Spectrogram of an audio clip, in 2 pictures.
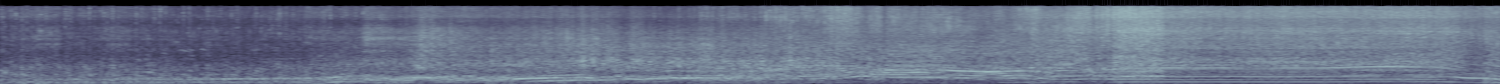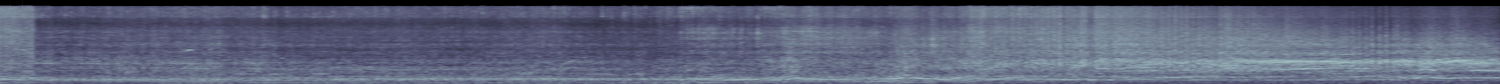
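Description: Several gasser drag cars' engines idling and blipping the throttle in the staging lanes. One engine is held at a steady high rev for about four seconds mid-way, then drops back. Near the end the engines rise in pitch as the cars launch down the strip.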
